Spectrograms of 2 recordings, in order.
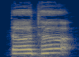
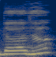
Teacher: त थ फिर कठोर अघोष कहलाते हैं, द ध मृदु कहलाते हैं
